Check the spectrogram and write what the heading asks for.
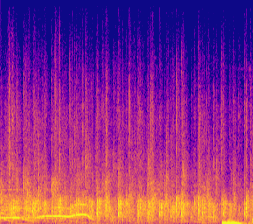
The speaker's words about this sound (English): Right, you guys, this next comic coming to the stage, so very funny, just is a showstopper all around town and travels so often, but she's here right now for you. Give a round of applause for the very, very hilarious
